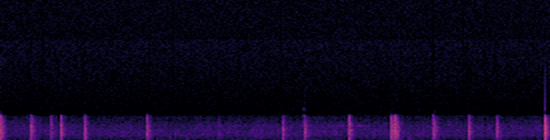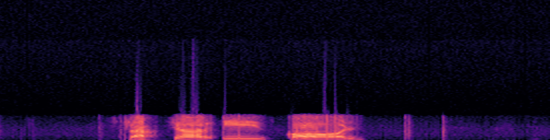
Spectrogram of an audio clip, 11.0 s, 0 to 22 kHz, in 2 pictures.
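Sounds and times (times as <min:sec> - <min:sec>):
stylus tapping on pen tablet: 0:00.0 - 0:05.7, 0:09.4 - 0:10.1.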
